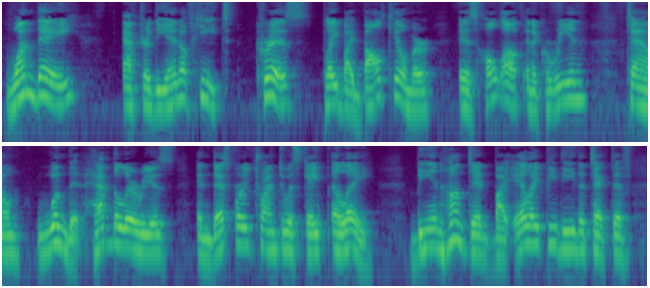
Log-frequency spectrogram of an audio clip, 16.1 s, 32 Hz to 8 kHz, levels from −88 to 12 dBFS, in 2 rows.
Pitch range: 125-165 Hz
